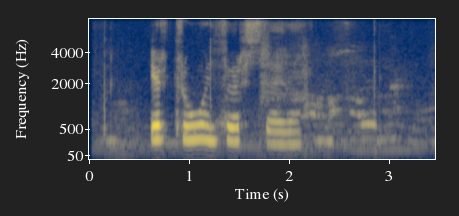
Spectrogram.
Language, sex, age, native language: Icelandic, female, 20-29, Icelandic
